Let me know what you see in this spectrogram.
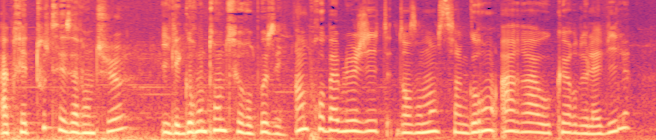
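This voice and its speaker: With music in the background, a woman talks at a fairly high pitch. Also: ordinary pitch variation, moderate pace. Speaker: podcast host, narrator. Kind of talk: scripted narration.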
